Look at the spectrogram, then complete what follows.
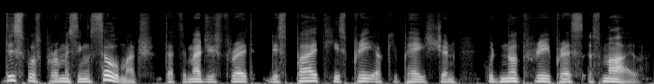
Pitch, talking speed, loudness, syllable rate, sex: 125 Hz, 145 wpm, -18 LUFS, 4.8 syllables/s, male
